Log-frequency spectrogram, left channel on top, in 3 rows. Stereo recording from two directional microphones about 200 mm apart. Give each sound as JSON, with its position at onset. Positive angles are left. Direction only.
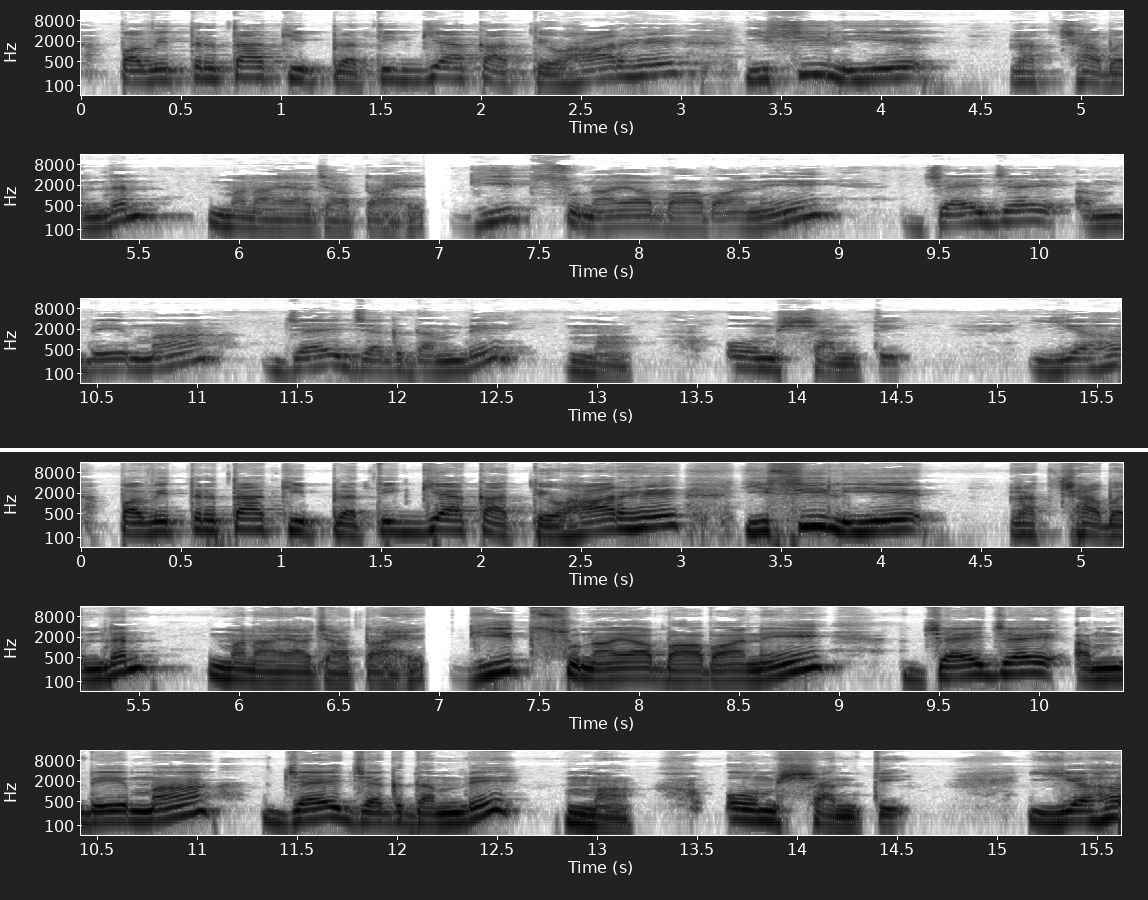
{"t": 0.0, "sound": "speech", "side_deg": -35}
